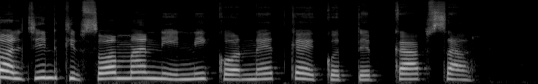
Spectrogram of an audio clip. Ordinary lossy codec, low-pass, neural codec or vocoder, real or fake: none; none; codec, 44.1 kHz, 7.8 kbps, DAC; fake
